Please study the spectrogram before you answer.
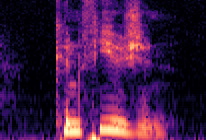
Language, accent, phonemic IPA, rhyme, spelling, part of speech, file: English, US, /kənˈfjuːʒən/, -uːʒən, confusion, noun, En-us-confusion.ogg
- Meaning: 1. A lack of clarity or order 2. The state of being confused; misunderstanding 3. The act of mistaking one thing for another or conflating distinct things 4. Lack of understanding due to dementia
